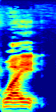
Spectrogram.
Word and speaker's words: Wight: So I mean, if you want to find me on the internet, like I am on LinkedIn at slash Mike Wight, and uh, I have a website wight.ink again spelled like my last name w-i-g-h-t dot i-n-k where I blog a little bit.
